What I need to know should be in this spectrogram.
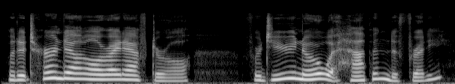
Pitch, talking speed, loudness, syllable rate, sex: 220 Hz, 210 wpm, -14 LUFS, 5.4 syllables/s, female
